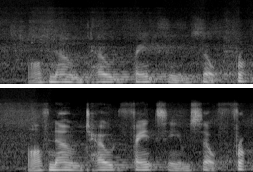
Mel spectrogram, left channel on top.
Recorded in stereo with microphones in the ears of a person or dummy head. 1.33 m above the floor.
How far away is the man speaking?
About 0.7 m.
